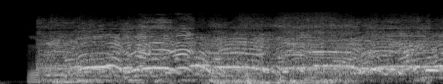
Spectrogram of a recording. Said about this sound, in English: the New Yorkers who booed and criticized and yelled at Ted Cruz to get the fuck out of their stadium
